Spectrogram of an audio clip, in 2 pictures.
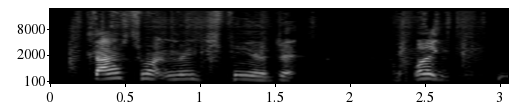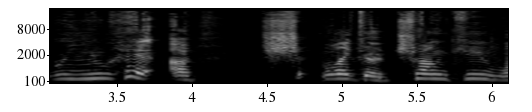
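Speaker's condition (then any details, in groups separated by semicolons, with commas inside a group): Cerebral palsy; present from birth, severe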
